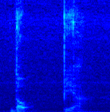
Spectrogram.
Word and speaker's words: doppia: Okay, acá hay una doble P, entonces tienes que pronunciar la doble P. Dopia.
